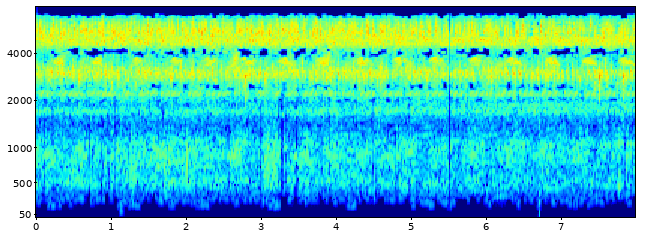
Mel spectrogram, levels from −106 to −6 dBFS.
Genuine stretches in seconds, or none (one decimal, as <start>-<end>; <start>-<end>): 0.0-8.0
